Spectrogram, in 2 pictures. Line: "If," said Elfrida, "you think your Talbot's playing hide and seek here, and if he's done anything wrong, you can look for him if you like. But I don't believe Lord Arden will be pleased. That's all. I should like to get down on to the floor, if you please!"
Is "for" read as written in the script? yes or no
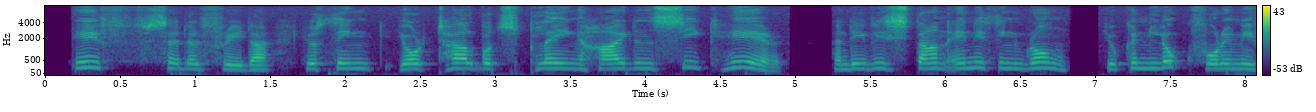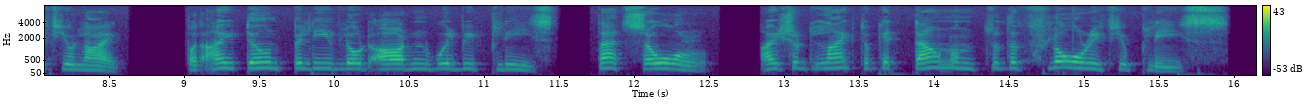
yes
